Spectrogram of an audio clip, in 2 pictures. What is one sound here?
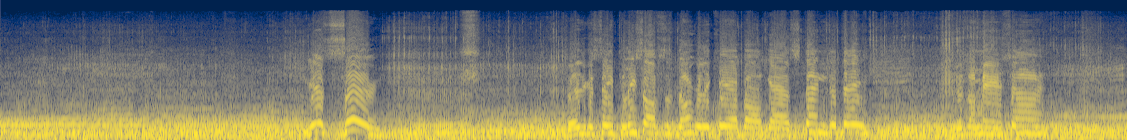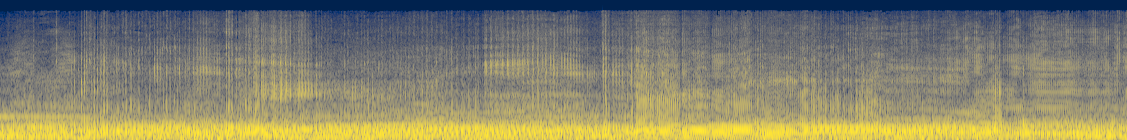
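A motorcycle engine roars steadily close by.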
